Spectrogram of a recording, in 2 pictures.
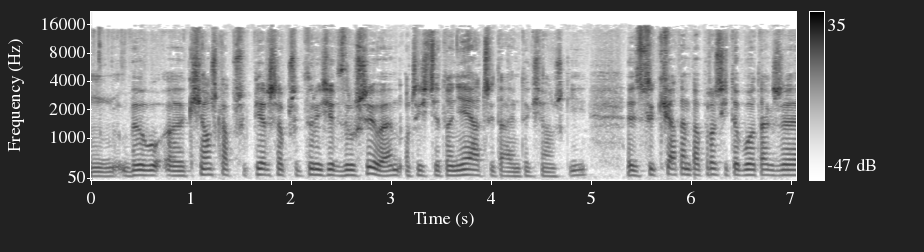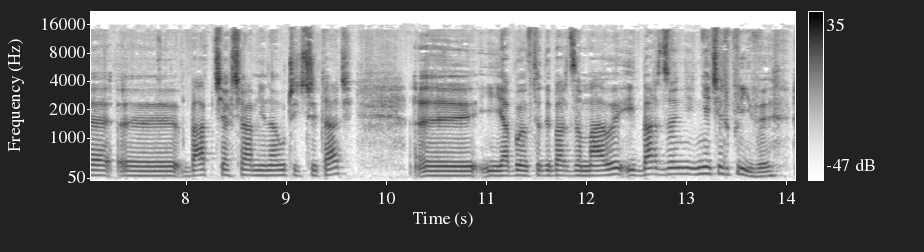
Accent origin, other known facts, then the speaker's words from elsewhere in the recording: eastern Poland, Poland; A ja jestem człowiek ze wschodu, ja lubię płakać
